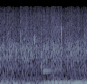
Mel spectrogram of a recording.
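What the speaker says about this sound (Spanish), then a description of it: "El aplauso para Rocío Carriel." A studio audience applauds on a Saturday television variety show, a dense, even patter of clapping that fills the room at close range, loud and unbroken, with no one talking.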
